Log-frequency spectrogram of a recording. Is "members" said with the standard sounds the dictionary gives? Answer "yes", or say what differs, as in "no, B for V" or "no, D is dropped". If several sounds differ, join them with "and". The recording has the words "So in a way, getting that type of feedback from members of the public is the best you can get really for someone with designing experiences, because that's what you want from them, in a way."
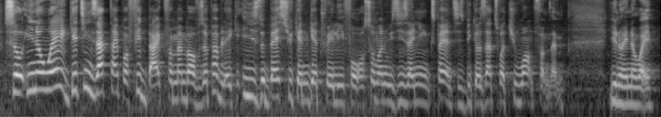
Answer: no, Z is dropped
